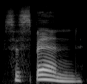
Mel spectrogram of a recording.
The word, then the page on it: suspend: səspénd; サスペンド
